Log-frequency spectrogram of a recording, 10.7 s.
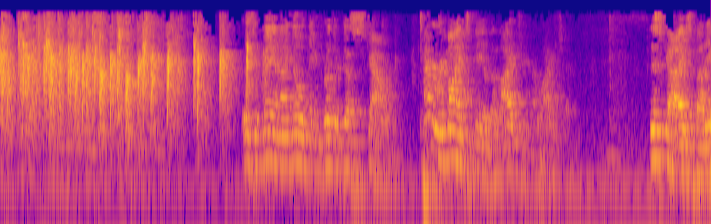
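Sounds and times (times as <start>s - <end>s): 
audience clapping hands in a steady rhythmic beat: 0.0s - 4.4s
speech: 3.7s - 8.6s, 9.8s - 10.6s.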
